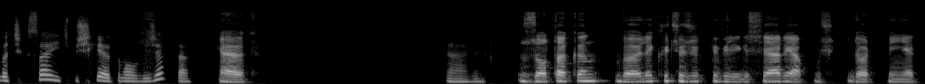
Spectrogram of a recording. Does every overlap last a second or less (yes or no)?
yes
